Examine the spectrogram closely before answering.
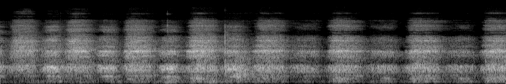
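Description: An actor's rapid, harsh panting, about three to four breaths a second, staged as a man fighting for air during heart palpitations.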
